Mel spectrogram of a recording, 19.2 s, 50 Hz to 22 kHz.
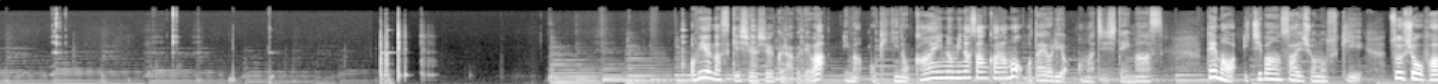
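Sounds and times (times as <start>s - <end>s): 
soft music: 0.0s - 5.3s, 7.3s - 19.1s
coaster dropped into a glass jar: 0.7s - 1.0s, 5.1s - 5.8s
speech: 9.2s - 19.1s.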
